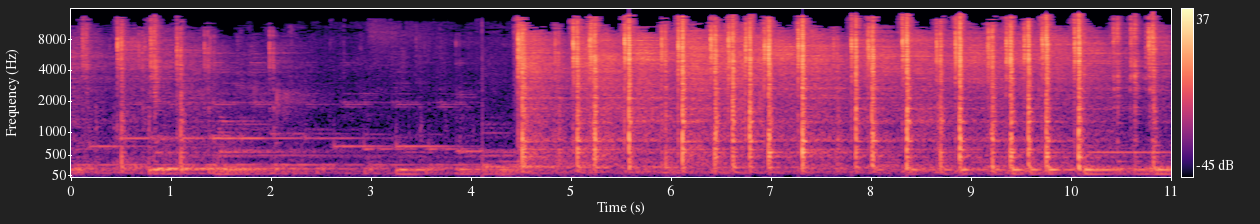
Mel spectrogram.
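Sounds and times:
steady low tone: 0.0 - 5.0.

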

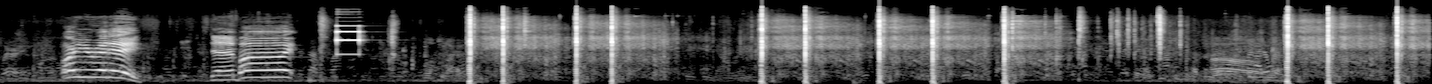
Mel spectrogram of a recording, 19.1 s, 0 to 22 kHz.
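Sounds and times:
handgun shots: 6.3 - 8.9, 10.2 - 14.0, 17.2 - 19.0.

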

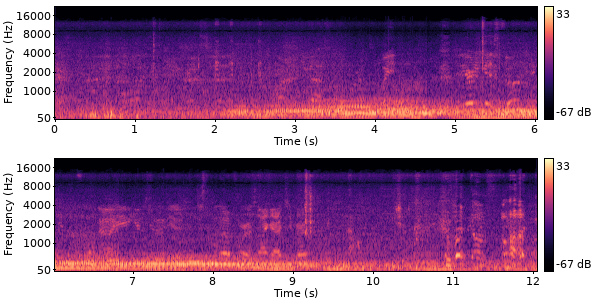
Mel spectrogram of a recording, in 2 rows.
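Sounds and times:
car engine running: 1.7 - 11.9.

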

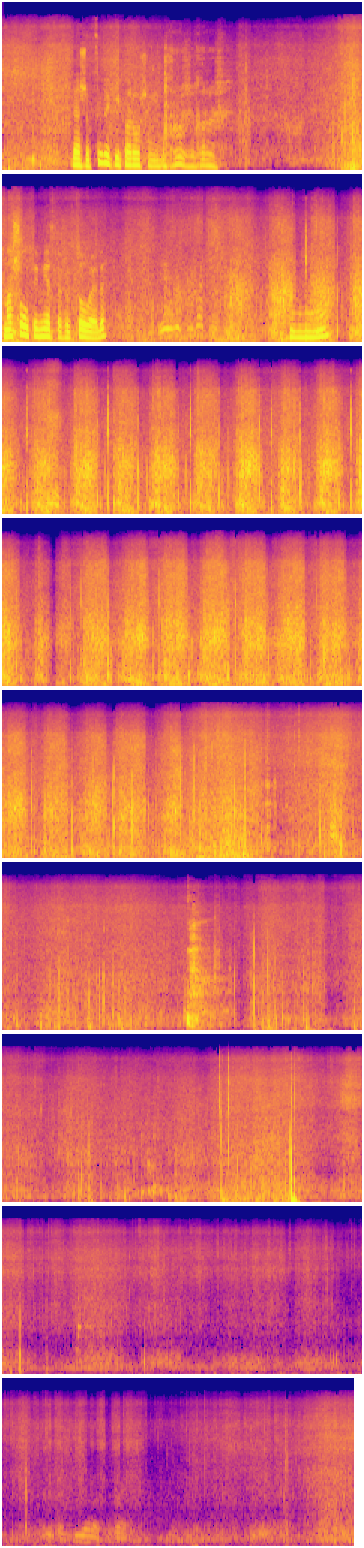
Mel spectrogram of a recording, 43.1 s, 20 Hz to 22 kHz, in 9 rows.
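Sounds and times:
boot footsteps on snowy ice: 4.4 - 26.0.

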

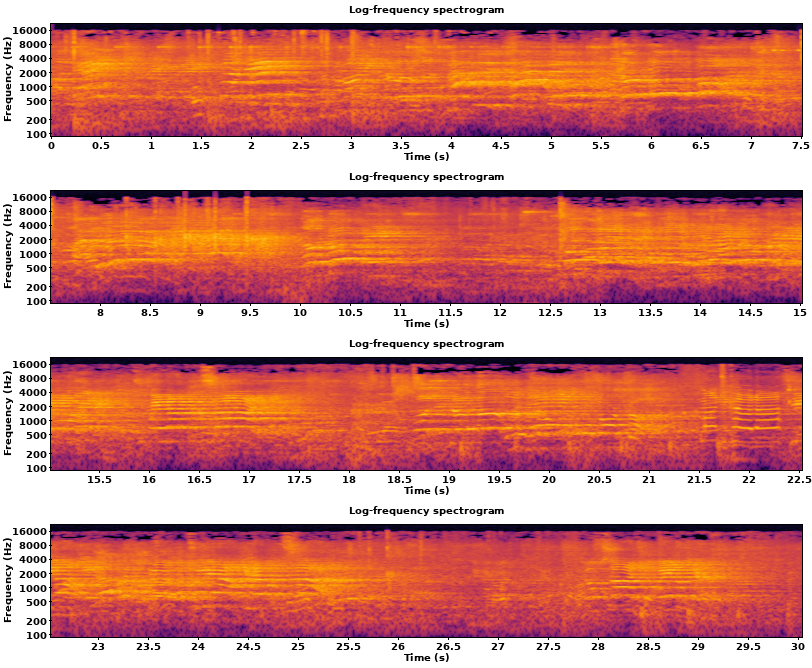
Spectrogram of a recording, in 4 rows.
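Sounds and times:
voices shouting: 0.0 - 17.8, 22.4 - 25.7.

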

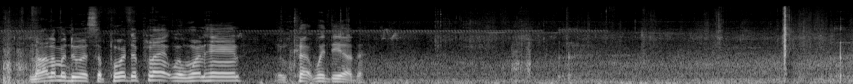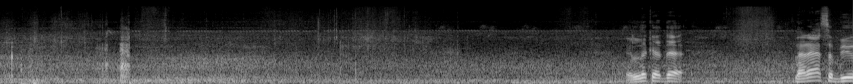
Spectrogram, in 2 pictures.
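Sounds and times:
shears clicking: 4.3 - 13.2
pruning shears snapping branch: 7.1 - 10.3.

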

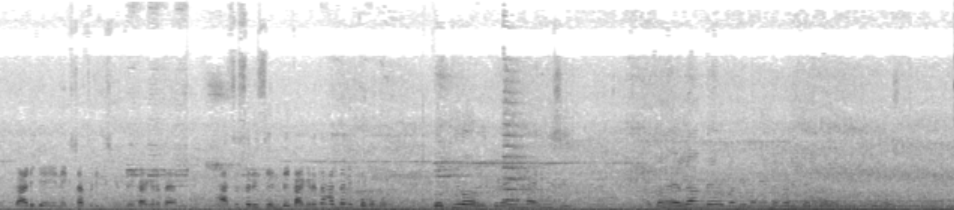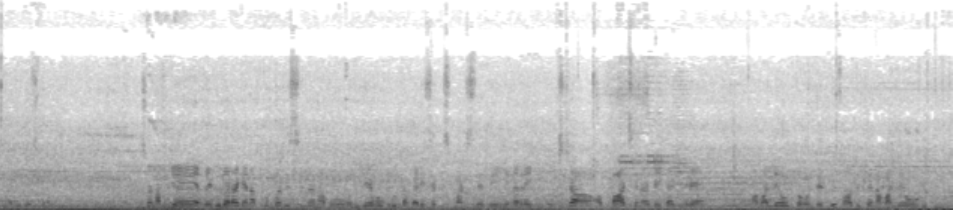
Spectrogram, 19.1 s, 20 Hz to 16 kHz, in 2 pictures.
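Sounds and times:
motorbikes and cars passing: 0.0 - 15.8, 16.4 - 19.0
people talking: 0.2 - 10.2, 11.0 - 19.0.

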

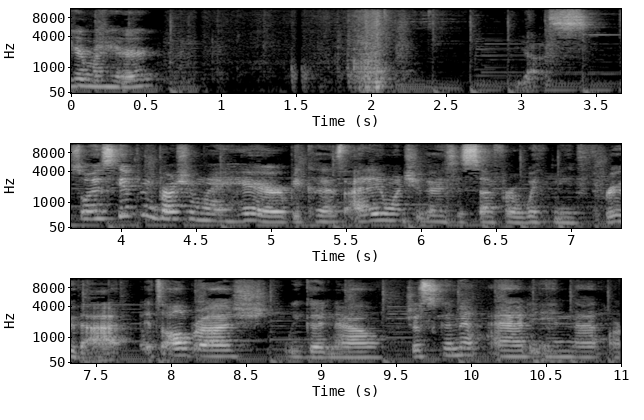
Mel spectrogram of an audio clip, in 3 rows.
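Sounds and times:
faint background music: 0.0 - 1.0, 1.6 - 11.0
hairbrush stroking hair: 0.7 - 2.4.

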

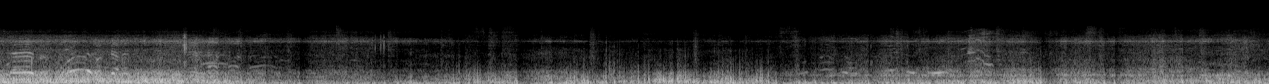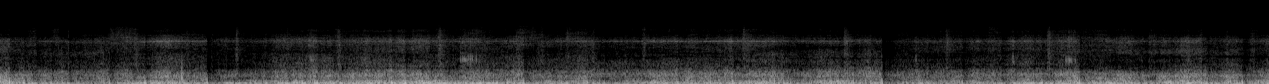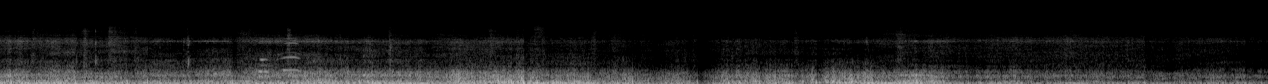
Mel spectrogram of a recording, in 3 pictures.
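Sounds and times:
propeller plane engine drone: 0.0 - 38.0
rushing air: 0.0 - 38.0.

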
